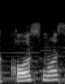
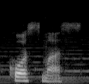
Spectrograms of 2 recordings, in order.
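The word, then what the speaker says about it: cosmas (космос): Então é a mesma palavra, só que quem já estuda russo deve saber que uh, o átona em, em, nas palavras russas não é pronunciado como O, é pronunciado como A. Então a gente não fala cosmos, a gente fala cosmas.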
